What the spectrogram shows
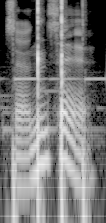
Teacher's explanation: Four kana, four even mora. The pitch pattern: low–high–high–low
